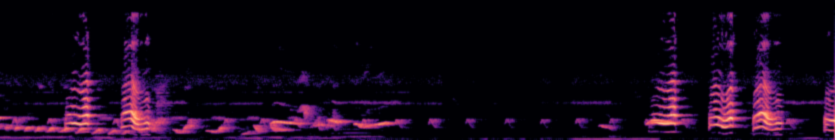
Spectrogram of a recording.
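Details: Grey-cheeked bulbul in harsh, full song: a falling cascade of chattering notes, sharp upswept squeaks and slurred whistles, a quiet pause, then a burst of loud, steeply rising whip-like notes.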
